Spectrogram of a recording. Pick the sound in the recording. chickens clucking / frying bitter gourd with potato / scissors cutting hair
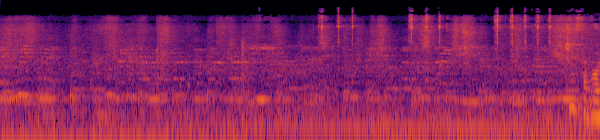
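scissors cutting hair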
